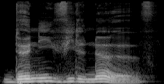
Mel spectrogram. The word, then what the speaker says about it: Denis Villeneuve: It's pronounced Denis Villeneuve.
